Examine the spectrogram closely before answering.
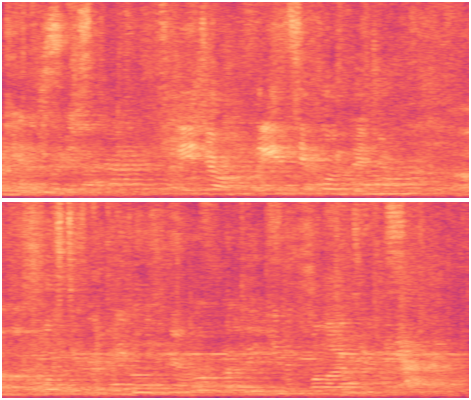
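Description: A woman speaks calmly, giving instructions close by.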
